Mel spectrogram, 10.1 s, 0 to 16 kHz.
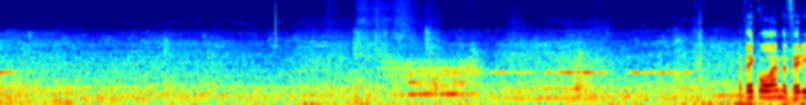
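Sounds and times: cow mooing: 0:03.7 - 0:07.5.

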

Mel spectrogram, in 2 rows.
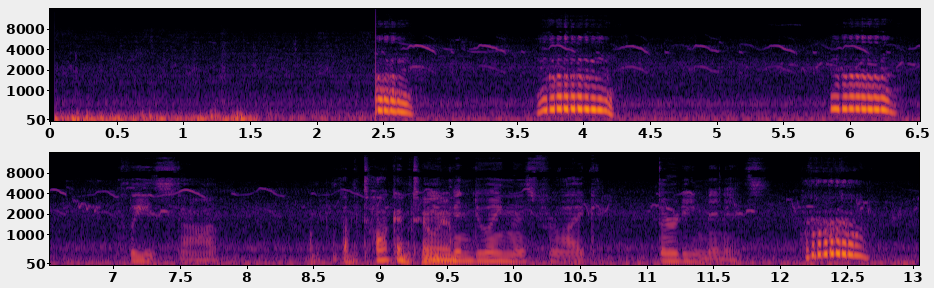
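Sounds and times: man mimicking bird calls: 0:02.4 - 0:02.9, 0:03.6 - 0:04.3, 0:05.8 - 0:06.4, 0:12.1 - 0:12.8.

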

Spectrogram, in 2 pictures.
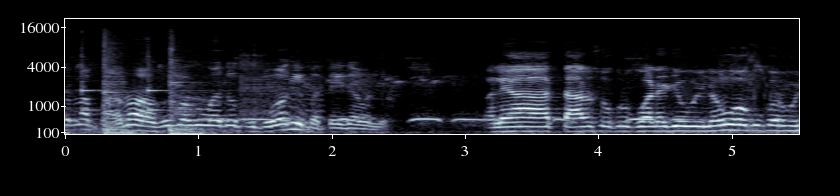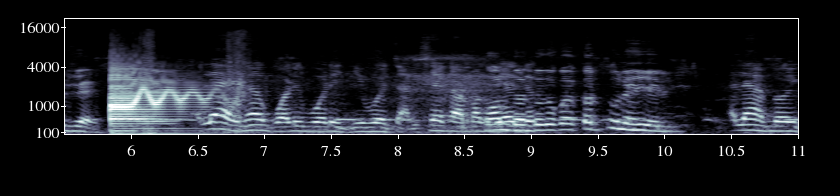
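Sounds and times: comic boing sound effect: 0:05.9 - 0:06.9.

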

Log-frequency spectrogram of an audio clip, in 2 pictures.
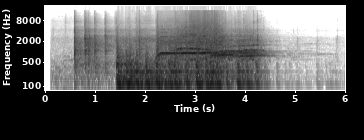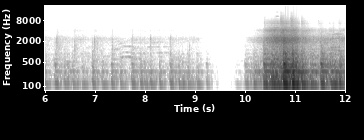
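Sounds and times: drum and cymbals roll: 0:01.3 - 0:04.6, 0:09.9 - 0:12.0.

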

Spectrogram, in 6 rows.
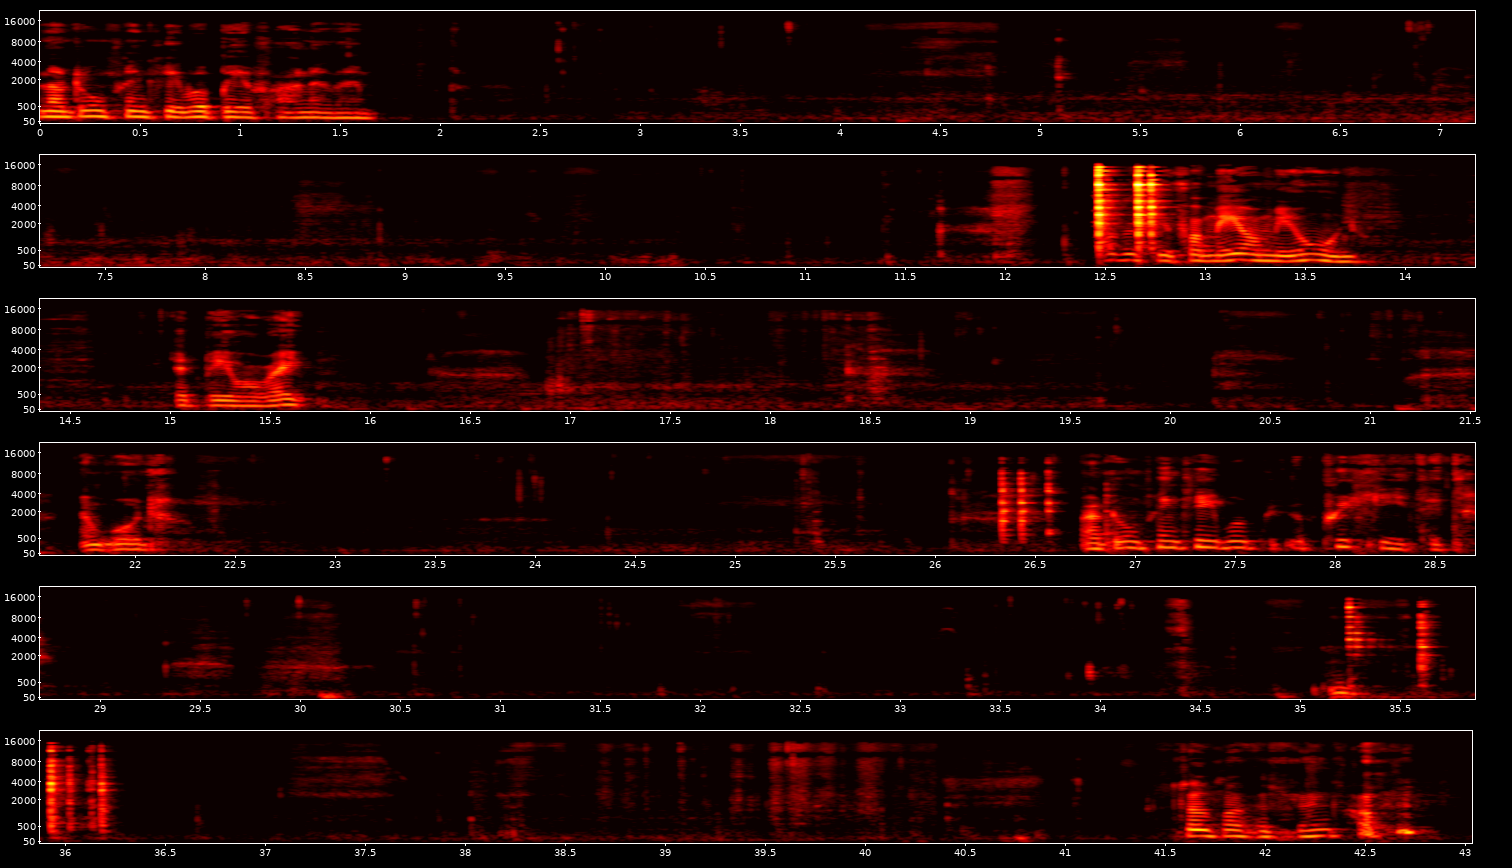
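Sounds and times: chewing food: 0:02.0 - 0:11.6, 0:30.5 - 0:35.0.

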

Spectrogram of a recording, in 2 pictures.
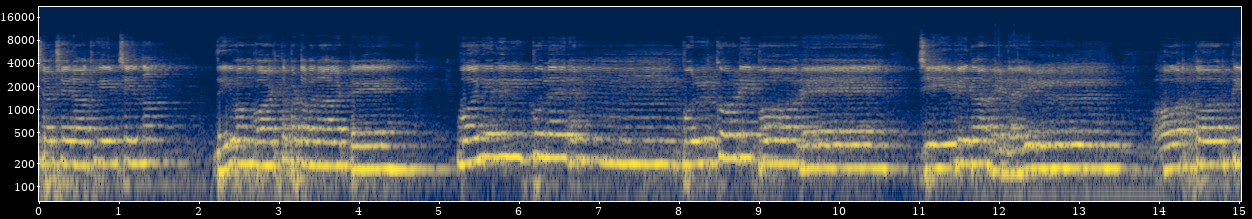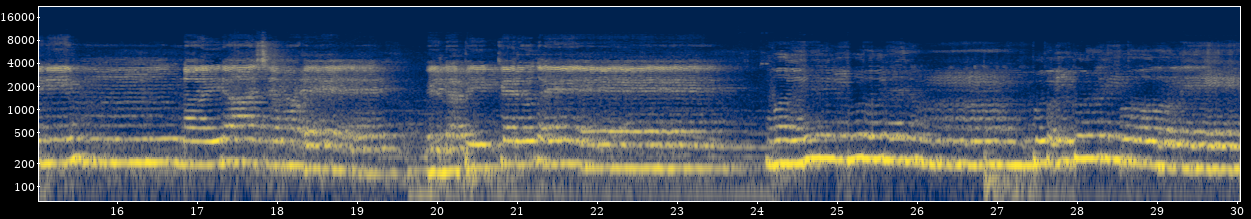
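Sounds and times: liturgical chant singing: 0:00.0 - 0:30.0.

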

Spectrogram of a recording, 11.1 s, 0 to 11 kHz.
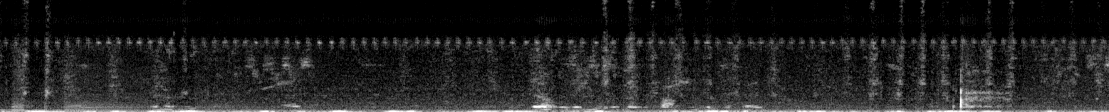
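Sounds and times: paintbrush scratching on paper: 0:00.0 - 0:02.9, 0:04.5 - 0:11.0.

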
